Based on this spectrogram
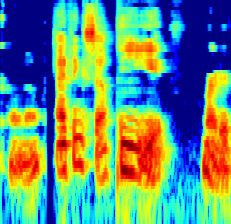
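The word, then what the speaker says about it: Kono: who is tim cono i think you say his name kona i think so the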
